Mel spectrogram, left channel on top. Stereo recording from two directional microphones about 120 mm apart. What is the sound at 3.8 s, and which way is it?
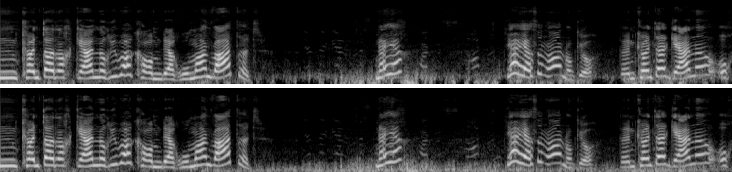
Speech, 60° right (ahead or behind).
